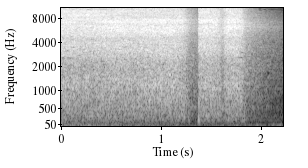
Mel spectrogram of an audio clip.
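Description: Compressed air hissing out of a 15-gallon Craftsman portable air compressor as its tank is bled down by hand. A loud, even hiss breaks off briefly about one and a half seconds in, then comes back as a shorter burst that fades out.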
